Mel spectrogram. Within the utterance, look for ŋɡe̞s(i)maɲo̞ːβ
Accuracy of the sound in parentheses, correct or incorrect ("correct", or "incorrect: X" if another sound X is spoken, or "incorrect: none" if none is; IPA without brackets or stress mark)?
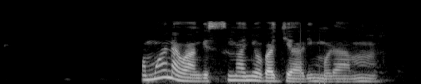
correct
